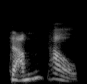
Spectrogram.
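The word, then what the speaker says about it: 斬頭: 잠타우.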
